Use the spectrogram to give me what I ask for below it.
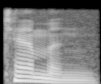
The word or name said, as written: Temin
